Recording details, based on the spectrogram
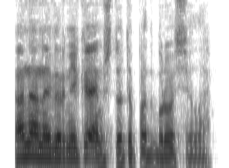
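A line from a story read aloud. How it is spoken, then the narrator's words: Tired repetition. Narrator (Russian): устало повторил он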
